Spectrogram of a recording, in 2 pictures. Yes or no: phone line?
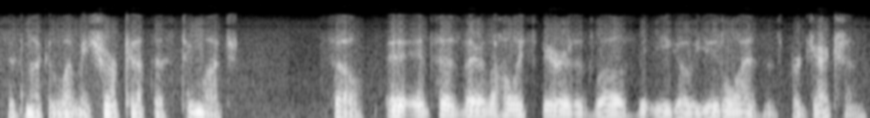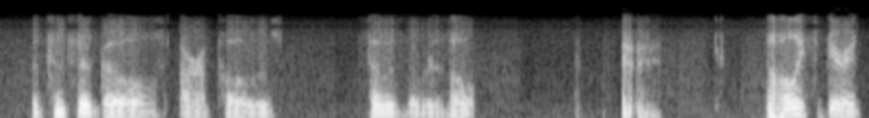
yes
